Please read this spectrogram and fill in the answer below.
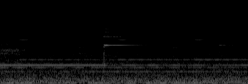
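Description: Faint, steady chime-like ringing tones, with a single light tick about a second in.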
